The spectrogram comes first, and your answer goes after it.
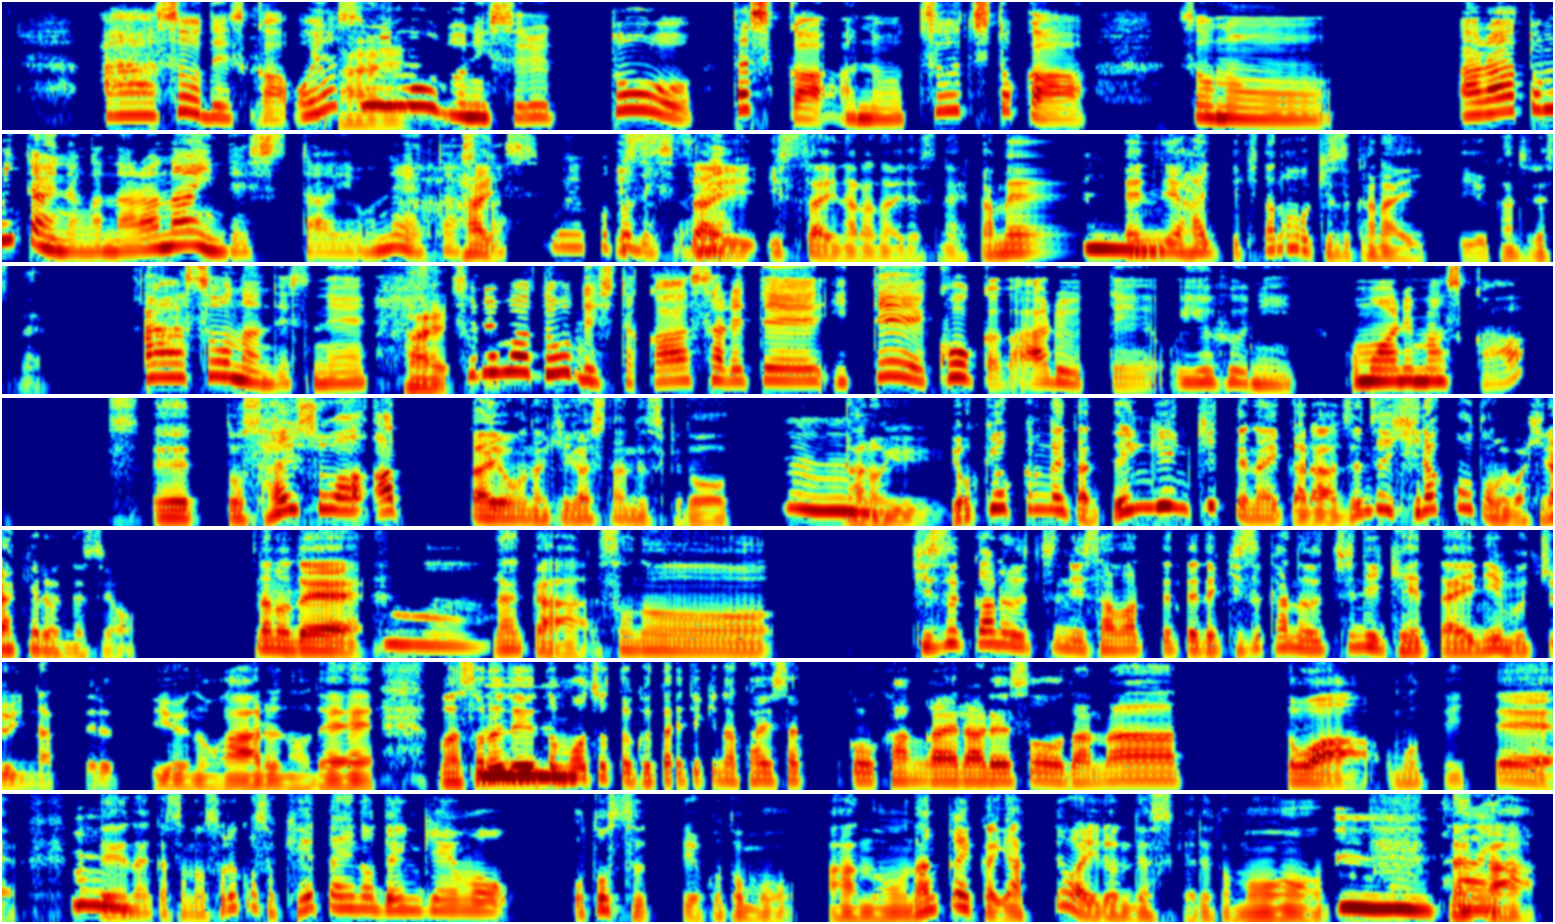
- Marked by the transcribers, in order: distorted speech; other background noise
- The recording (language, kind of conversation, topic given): Japanese, advice, 仕事中に注意が散漫になってしまうのですが、どうすれば集中を続けられますか？
- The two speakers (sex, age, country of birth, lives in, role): female, 45-49, Japan, United States, advisor; male, 20-24, Japan, Japan, user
